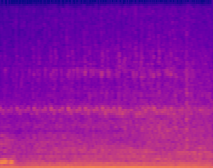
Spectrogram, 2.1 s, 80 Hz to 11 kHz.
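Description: Honda Pilot's 3.5-litre V6 engine idling steadily with the hood open, a low, even hum.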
